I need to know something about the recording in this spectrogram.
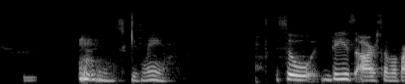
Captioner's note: coughs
